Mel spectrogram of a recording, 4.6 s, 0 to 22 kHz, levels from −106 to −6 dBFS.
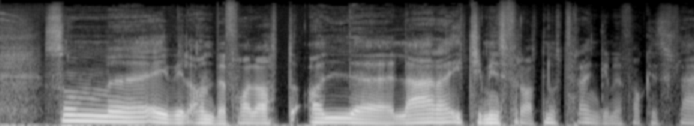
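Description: A gain change in this speech clip is applied in coarse 2 dB steps with no smoothing, at around fifteen steps a second. From 3.24 to 3.96 s the level drops by roughly 15 dB, and each jump adds a small click, heard as zipper noise ticking over the fade.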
